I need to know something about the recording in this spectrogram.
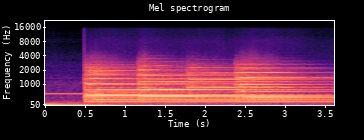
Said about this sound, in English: So you can imagine the arrival of Her Majesty Queen Victoria, God save her, at the state opening of Parliament might very likely result in a tuneful little melody. Bing bong ding dong.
